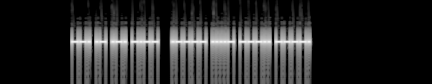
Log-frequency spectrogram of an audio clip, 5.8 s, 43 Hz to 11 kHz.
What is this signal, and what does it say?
Morse code, heard as a keyed tone, about 45 wpm, 700 Hz. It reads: GARY 1489
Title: CWT Exchange 45wpm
